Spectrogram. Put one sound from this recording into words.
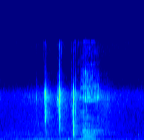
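A small switch clicks.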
